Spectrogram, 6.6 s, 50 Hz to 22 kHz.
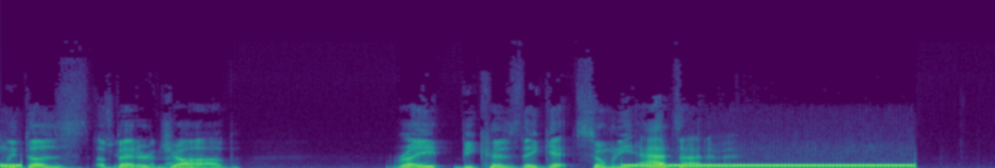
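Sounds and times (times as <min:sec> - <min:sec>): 
speech: 0:00.0 - 0:01.7, 0:02.6 - 0:04.9
electronic phone call ring tone: 0:04.2 - 0:06.1.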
